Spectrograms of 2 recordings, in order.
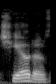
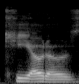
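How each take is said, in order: First: The name begins with a 'ch' sound. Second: The name begins with a 'k' sound. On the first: The speaker calls it wrong. "it's not the Chiotos" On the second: The speaker calls it right. "it's the Kyotos. They pronounce it that way"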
